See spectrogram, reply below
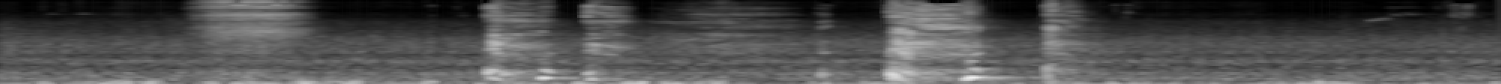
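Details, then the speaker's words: Two harsh coughing bouts of two or three coughs each against a steady background rumble, from an adult woman ill for two to three days with a cold, fever, watery eyes, headache and marked weakness. "जबरदस्त साजरी पडली डोळ्यातून पाणी येतोय ताप आलय सर्दी खोकला डोक जाम झालय"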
